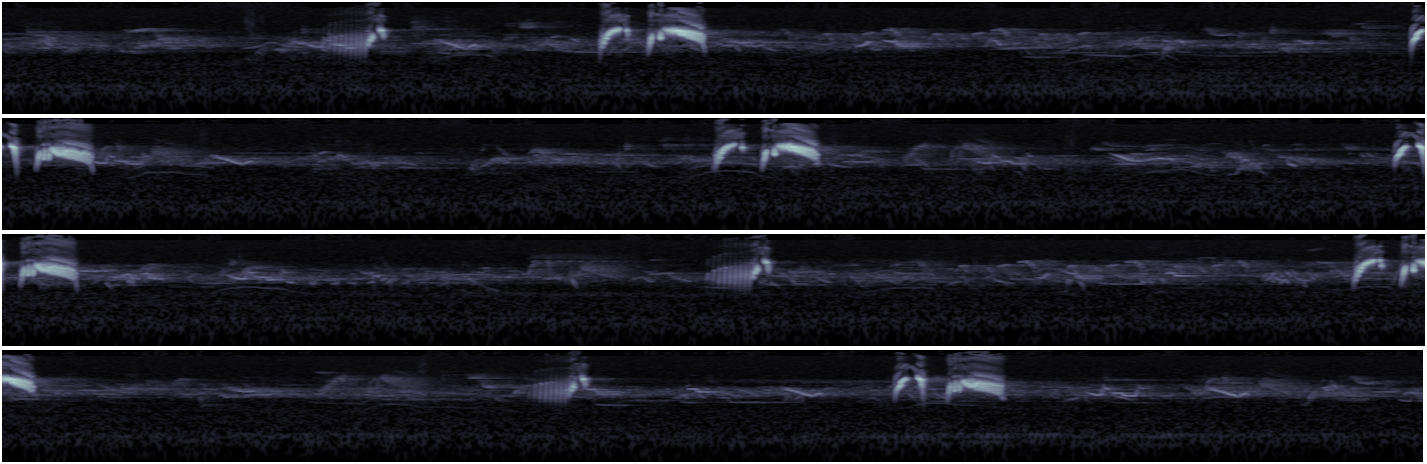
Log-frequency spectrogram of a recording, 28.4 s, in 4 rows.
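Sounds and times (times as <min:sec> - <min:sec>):
willow flycatcher burry two-note song: 0:00.0 - 0:28.4.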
